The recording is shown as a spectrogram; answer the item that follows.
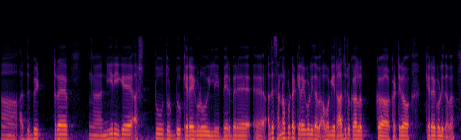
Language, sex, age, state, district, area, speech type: Kannada, male, 18-30, Karnataka, Chitradurga, rural, spontaneous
